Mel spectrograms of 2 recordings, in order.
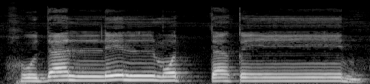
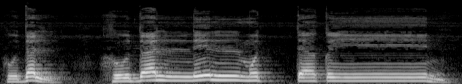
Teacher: tapi idghamnya adalah bila gunnah, tidak ada dengung. Tekan saja, tidak berdengung. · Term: idgham bila gunnah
